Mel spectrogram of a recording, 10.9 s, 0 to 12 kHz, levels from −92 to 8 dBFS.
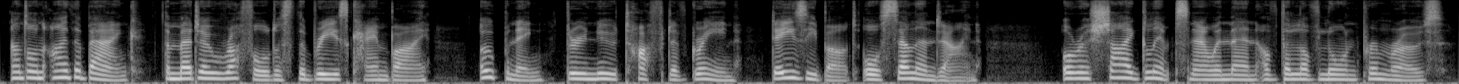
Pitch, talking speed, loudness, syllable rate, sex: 200 Hz, 185 wpm, -18 LUFS, 5.0 syllables/s, female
